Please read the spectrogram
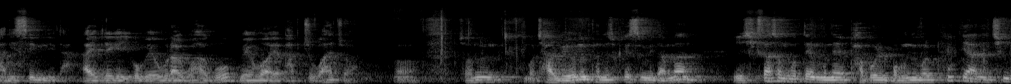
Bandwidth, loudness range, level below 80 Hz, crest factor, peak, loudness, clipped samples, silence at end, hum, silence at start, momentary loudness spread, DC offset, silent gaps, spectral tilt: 15 kHz; 6 LU; -66 dBFS; 18 dB; -14 dBFS; -32 LUFS; under 0.1%; 0 s; none; 0 s; 13 LU; under 0.1%; none; -5.5 dB/octave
